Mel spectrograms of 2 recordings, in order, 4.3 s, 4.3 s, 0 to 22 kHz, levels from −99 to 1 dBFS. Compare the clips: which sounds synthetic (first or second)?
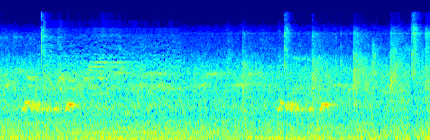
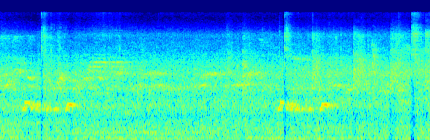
first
